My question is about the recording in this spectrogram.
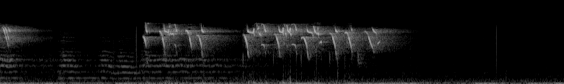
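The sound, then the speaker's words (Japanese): Small birds chirp busily deep in a forest, bursts of high, rapid tweets overlapping in quick clusters, with a faint steady hum beneath and no talking. “森の奥で小鳥がにぎやかにおしゃべりをしています。”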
